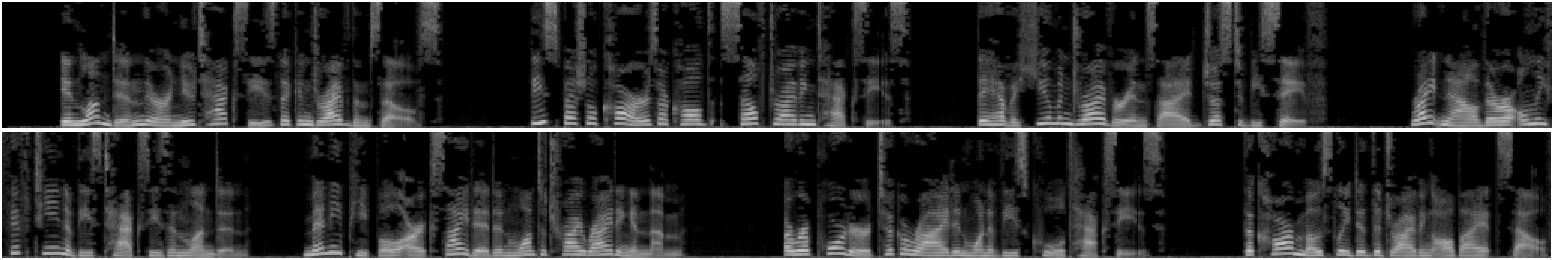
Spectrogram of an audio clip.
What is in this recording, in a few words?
learn english through news beginner slow; ride in uber s new self driving taxis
